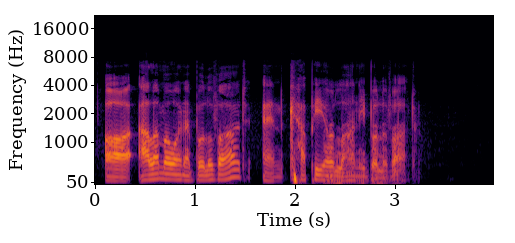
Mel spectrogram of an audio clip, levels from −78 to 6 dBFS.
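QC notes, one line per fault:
2.29–3.52 s overlap-add ripple: the speech level swings by about 11 dB around 300 times a second, once per frame, because the windowed frames were rejoined with an overlap whose windows do not sum to a steady gain. At that speed the swing fuses into a buzzy, robotic roughness, not a slow pulsing tremolo. Unlike comb filtering, which carves fixed notches into the spectrum, this is a level modulation in time, locked to the frame rate.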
